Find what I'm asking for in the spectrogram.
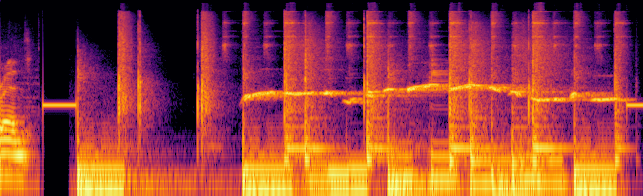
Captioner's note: clapping; upbeat music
